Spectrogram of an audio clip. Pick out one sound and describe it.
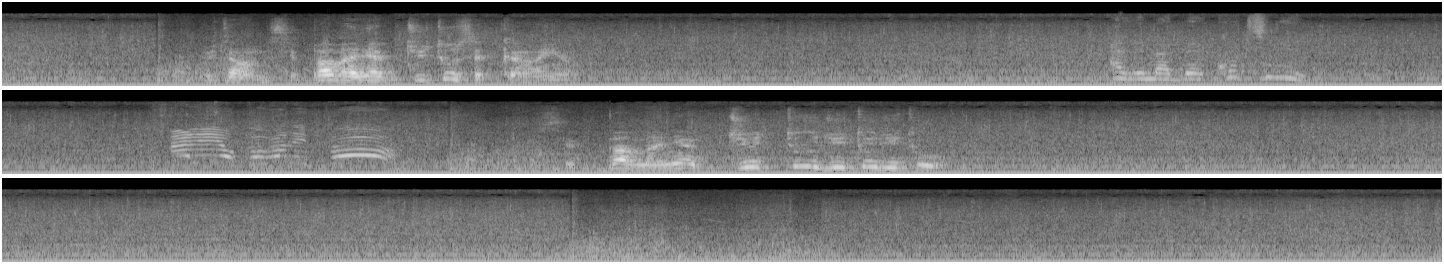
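Water sprays and splashes under a skimming water jet.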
